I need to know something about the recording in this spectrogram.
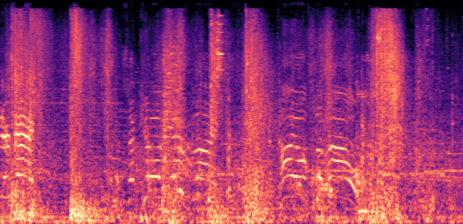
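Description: Cannons fire with loud, heavy booms.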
